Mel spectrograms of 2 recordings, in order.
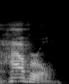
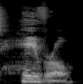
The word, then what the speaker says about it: Haverhill: So, I will say, by the way, that firstly, it's Haverhill. No, I'm always going to pronounce it Haverhill.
